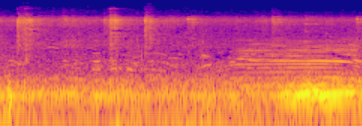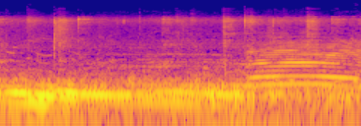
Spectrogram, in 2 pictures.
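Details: Racing bull of the host team at a kerapan sapi bull race at Asemanis, Madura, giving a drawn-out low moo around the middle, followed by a second rising call, over crowd noise and background music.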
